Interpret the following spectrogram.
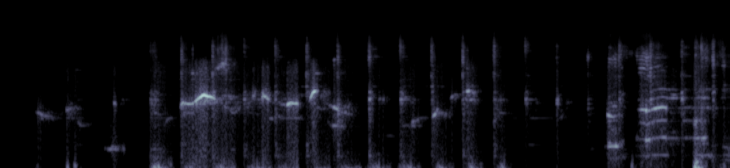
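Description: A whistled tune of short, high, gliding notes over a steady beat of low thumps, about three a second, starting a couple of seconds in and thinning out near the end.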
